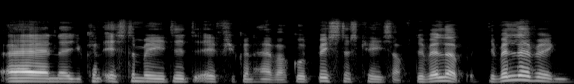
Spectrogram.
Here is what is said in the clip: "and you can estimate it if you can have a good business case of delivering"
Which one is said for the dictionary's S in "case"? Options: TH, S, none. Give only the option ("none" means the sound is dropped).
S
